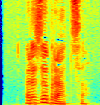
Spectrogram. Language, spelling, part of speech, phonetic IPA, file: Russian, разобраться, verb, [rəzɐˈbrat͡sːə], Ru-разобраться.ogg
- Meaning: 1. to deal with, to sort out 2. to figure out, to work out 3. to understand, to see into, to work with 4. passive of разобра́ть (razobrátʹ)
